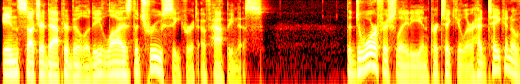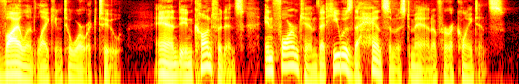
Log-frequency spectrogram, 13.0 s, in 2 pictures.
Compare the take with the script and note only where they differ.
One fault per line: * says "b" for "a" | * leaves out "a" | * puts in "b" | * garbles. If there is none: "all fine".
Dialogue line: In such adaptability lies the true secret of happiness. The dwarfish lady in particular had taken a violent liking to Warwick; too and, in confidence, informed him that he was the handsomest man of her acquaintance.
all fine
